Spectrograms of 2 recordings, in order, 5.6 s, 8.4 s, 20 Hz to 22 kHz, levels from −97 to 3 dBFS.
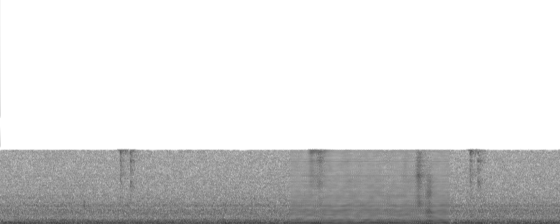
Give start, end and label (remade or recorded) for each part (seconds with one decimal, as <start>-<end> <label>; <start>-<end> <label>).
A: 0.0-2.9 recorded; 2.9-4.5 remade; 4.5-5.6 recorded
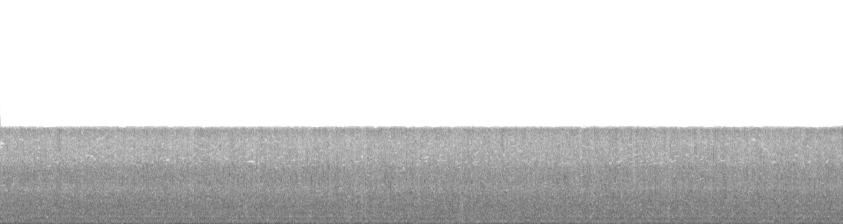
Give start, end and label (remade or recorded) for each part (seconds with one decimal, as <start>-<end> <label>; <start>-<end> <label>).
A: 0.0-5.2 recorded; 5.2-6.0 remade; 6.0-7.6 recorded; 7.6-8.4 remade

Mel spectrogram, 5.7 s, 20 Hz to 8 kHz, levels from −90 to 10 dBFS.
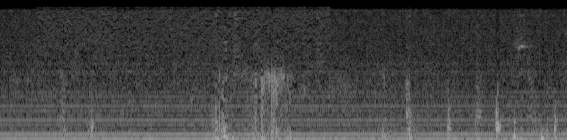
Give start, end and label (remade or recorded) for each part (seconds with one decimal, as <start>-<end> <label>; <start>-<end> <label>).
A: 0.0-5.7 recorded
